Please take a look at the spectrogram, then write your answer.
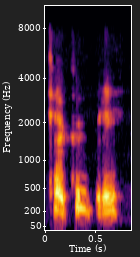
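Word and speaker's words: Kirkcudbright: For example, uh cakubri. Yeah, it looks like it should be pronounced kak k right, but it's kakubri.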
